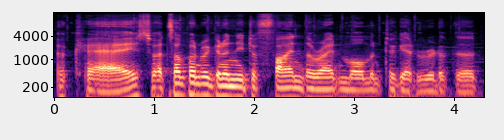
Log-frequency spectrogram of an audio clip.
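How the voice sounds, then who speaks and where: A man's voice: low-pitched, moderate pace, soft background music. A man streaming a game live, chatting casually to his viewers and musing aloud to himself. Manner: talks to chat and muses aloud to himself.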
